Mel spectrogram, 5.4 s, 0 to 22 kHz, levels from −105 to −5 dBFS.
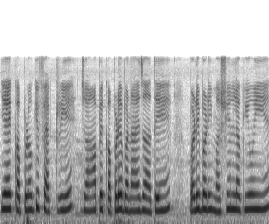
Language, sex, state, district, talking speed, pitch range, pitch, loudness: Hindi, female, Chhattisgarh, Bilaspur, 190 wpm, 240-265 Hz, 255 Hz, -24 LUFS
